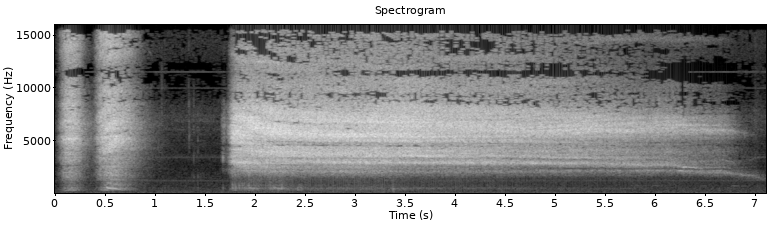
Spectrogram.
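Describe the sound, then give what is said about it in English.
A deep breath drawn in with a couple of quick pulls of air, then a long, steady, airy exhale blowing out all the air and slowly fading over about five seconds, with no talk. “The second breath in, you really want to take a deep breath in and then blow out all the air. I'll do it one last time.”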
